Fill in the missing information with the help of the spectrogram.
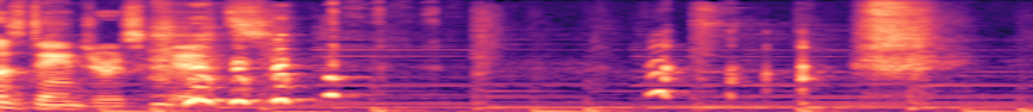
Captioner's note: laughing because is right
